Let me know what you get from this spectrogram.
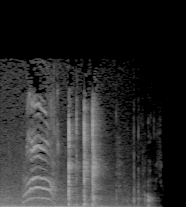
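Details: Kitten giving one short, high, arched meow that rises then falls, followed by a few sharp clicks and taps and a faint low hum.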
